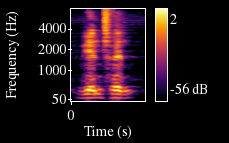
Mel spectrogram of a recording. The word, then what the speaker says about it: 宛春: 就派了楚国一个大夫叫做渊春，这个晚字要读作渊春，到晋国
